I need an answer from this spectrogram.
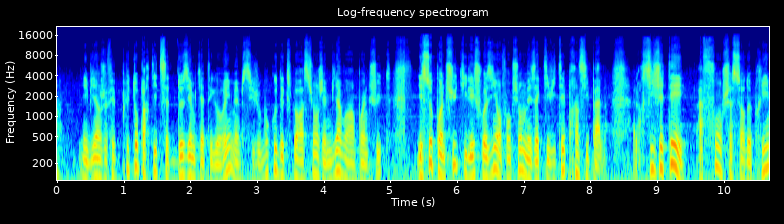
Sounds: speech

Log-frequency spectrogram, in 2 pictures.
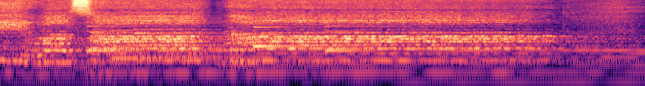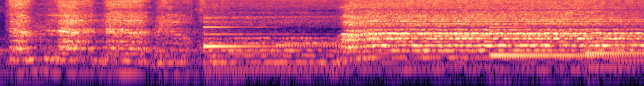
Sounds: music

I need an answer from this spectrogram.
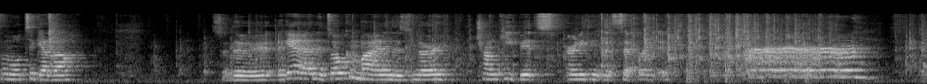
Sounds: cutlery, dishes, pots and pans, eating with cutlery

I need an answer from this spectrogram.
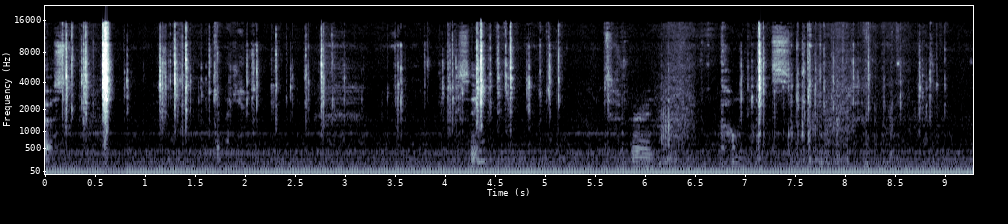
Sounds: speech

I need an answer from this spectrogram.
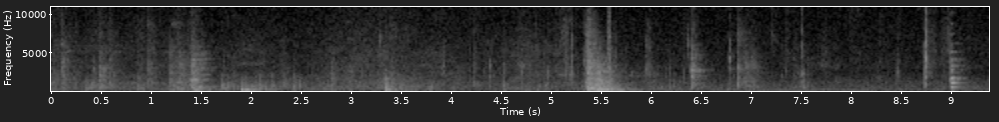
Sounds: door

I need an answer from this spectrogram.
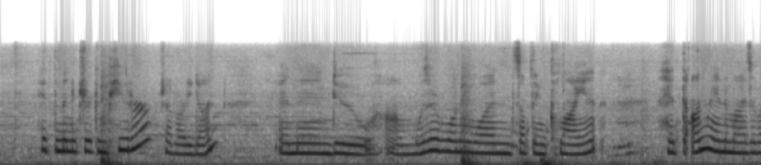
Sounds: speech, music

